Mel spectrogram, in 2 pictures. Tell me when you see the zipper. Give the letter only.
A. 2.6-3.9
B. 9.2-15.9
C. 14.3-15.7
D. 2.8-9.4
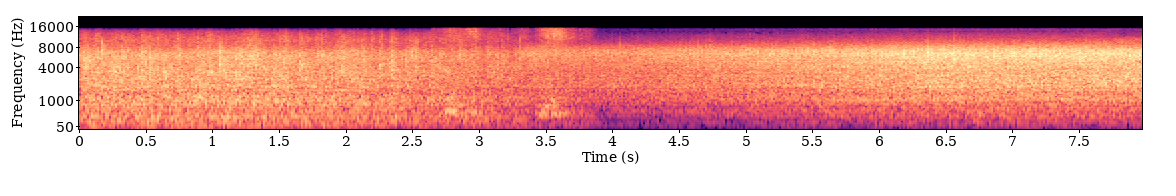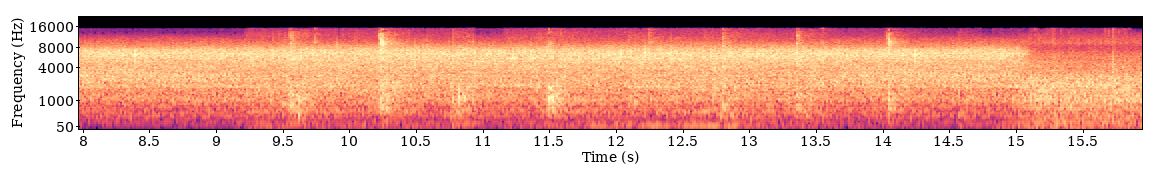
A.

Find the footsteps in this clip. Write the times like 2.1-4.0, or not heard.
9.2-15.9.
